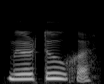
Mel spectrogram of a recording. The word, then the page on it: maor-duthcha: Gaelic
